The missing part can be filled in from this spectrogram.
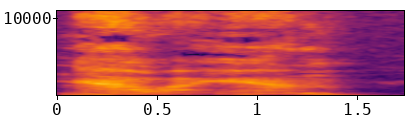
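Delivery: growly storybook bear voice. Narrator reads Winnie the Pooh's reply, in a growly Winnie the Pooh voice. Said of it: "said a growly voice".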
